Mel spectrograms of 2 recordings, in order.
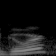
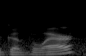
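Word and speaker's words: Gewehr: that a guarantees a I believe that it's a German word we call it the GU er but it's probably pronounced the guv where because a w is a V in German I don't know we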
